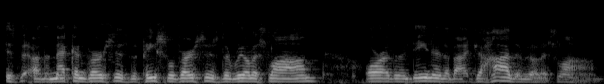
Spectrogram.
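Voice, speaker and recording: A man being interviewed who explains his views earnestly and emphatically, sometimes dropping to a low whisper to stress a point. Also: a little fast, warm tone, husky, dull audio. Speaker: interview guest, author.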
